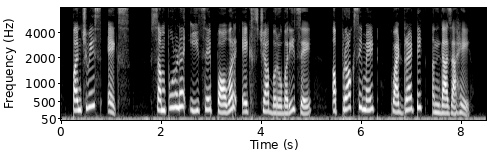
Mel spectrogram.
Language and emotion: Marathi, neutral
